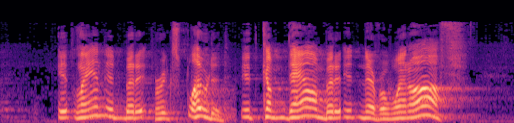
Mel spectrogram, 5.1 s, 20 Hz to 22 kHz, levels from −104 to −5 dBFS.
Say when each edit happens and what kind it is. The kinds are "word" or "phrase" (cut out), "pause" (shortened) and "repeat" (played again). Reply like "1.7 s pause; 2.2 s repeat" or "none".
1.5 s word; 2.4 s pause; 3.4 s word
